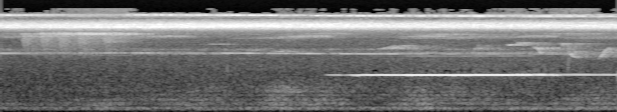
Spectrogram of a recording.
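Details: A Rail-babbler in Panti Forest, Johor, Malaysia, circling people who whistle to it; a long, pure, steady whistle held about three seconds, rising slightly at the end, amid high insect buzzing. The loudest whistles are human; the bird's are fainter.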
